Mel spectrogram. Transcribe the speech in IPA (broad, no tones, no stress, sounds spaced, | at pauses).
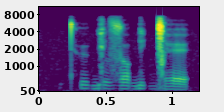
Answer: t̪ʰ ʉ ɡ i l z ɔ ɠ i ɡ͡ǀ ɛ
